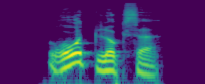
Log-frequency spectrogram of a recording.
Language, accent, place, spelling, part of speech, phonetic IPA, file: German, Germany, Berlin, Rotluchse, noun, [ˈʁoːtˌlʊksə], De-Rotluchse.ogg
- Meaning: nominative/accusative/genitive plural of Rotluchs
